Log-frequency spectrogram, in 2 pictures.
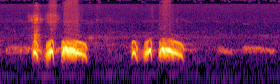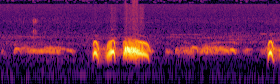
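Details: Spotted dove giving its carrying coo, used to call wild doves closer; short stuttered notes run into a long descending coo, with soft faint cooing from another dove between the loud phrases.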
